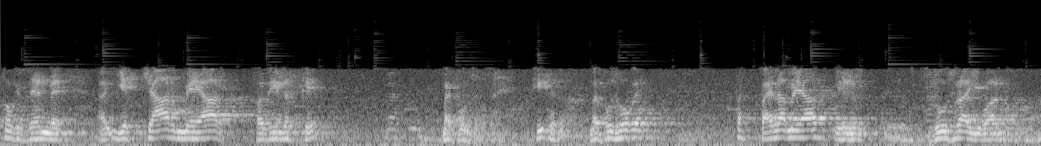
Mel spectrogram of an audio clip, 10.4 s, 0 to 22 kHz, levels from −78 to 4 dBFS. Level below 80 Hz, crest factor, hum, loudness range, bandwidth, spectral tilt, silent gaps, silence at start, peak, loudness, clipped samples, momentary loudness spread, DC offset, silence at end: -32 dBFS; 12 dB; none; 4 LU; 6.6 kHz; -8.5 dB/octave; none; 0 s; 0 dBFS; -13 LUFS; under 0.1%; 13 LU; under 0.1%; 0 s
